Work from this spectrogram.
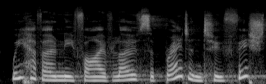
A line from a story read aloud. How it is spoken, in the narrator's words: answered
